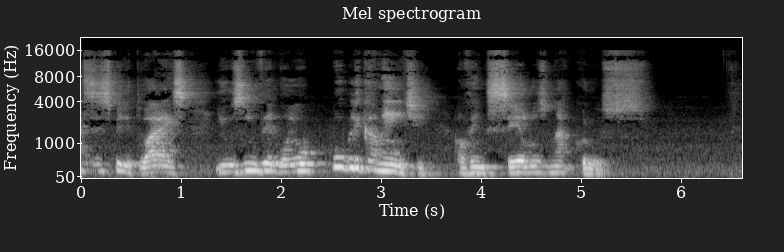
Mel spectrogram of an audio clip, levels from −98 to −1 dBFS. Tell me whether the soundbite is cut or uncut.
uncut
